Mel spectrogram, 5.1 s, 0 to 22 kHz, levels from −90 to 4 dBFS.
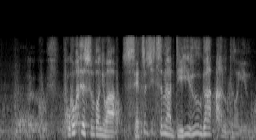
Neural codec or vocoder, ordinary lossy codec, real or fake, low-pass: codec, 16 kHz in and 24 kHz out, 0.8 kbps, FocalCodec, streaming, 65536 codes; Opus, 64 kbps; fake; 7.2 kHz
